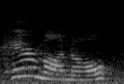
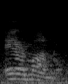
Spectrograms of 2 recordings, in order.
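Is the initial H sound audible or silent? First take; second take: audible; silent. First: It begins with an audible H sound. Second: It begins with no H sound at all. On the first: The speaker calls it wrong. "it's not uh, hermano" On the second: The speaker calls it right. "it's hermano. So it's kind of like the H isn't even there"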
